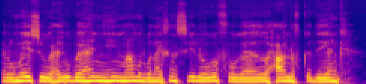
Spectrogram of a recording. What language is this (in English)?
Somali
